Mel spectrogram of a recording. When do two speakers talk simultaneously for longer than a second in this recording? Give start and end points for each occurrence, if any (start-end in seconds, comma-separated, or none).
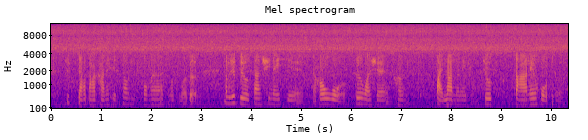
none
